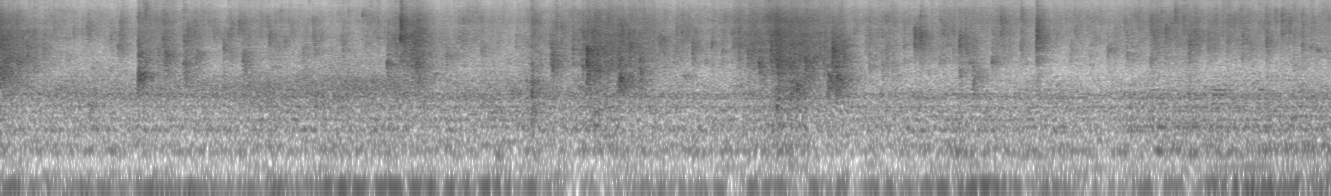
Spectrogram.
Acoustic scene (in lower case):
restroom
